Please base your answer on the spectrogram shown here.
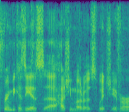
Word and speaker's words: Hashimoto's: because he also has hashimoto's which i just butchered that pronunciation it's hashimoto's not hashimoto's wow oh man um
